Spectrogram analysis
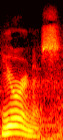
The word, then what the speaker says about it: Uranus: night sky in fact he discovered uranus and that's the correct correct pronunciation but he actually discovered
